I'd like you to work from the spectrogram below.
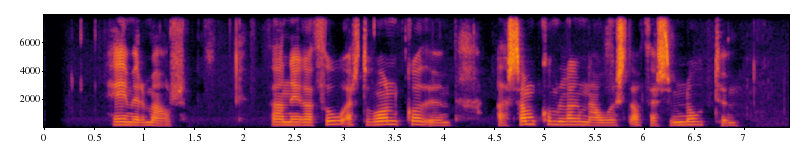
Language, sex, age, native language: Icelandic, female, 30-39, Icelandic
